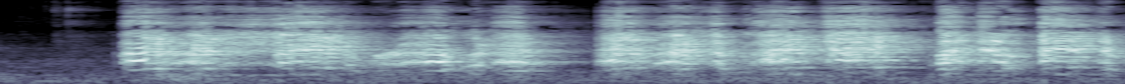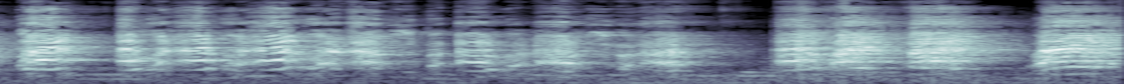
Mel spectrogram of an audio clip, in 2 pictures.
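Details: Pet Moluccan cockatoo, angry about its owner sleeping over, talking and cursing loudly: harsh, raspy, speech-like bursts in quick runs with short pauses, after a silent start.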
